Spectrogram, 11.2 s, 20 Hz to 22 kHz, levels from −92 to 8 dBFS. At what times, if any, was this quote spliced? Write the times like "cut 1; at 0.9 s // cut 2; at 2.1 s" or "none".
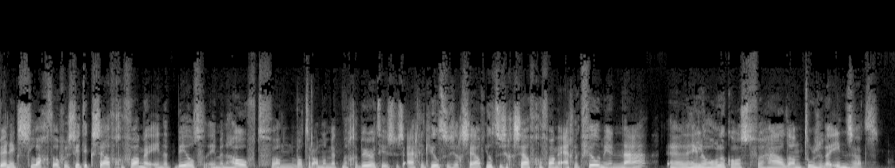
cut 1; at 6.0 s // cut 2; at 8.2 s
